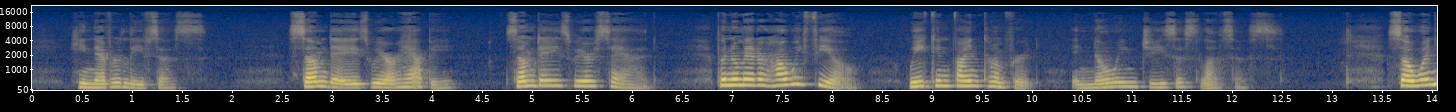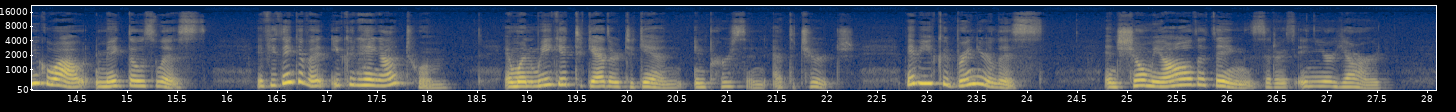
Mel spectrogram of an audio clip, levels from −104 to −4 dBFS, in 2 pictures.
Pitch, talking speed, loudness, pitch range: 225 Hz, 165 wpm, -26 LUFS, 190-285 Hz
